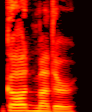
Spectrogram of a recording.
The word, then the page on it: godmother: American English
